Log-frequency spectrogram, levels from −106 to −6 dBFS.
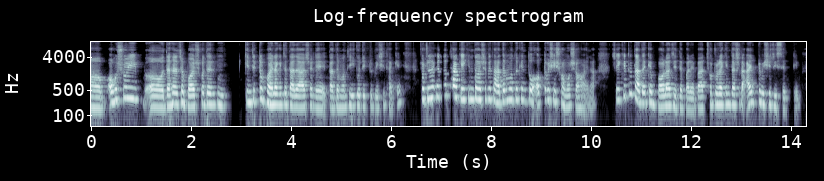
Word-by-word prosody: অ - - 0 0.4
অবশ্যই 270 +5 +2 0.4
অ - - +3 0.3
দেখা 185 +3 +4
যাচ্ছে 210 +2 +1
বয়স্কদের 190 +4 +2
উম 190 - -2 0.5
কিন্তু 235 0 -1
একটু 250 +4 -1
ভয় 205 -3 +7
লাগে। 200 0 +4
যে - - 0
তারা 175 -1 +4
আসলে 175 -1 -4 0.2
তাদের 165 +1 -2
মধ্যে 170 +3 -7
ইগোটা 180 0 -5
একটু 175 - -13
বেশি 165 +4 -10
থাকে। 210 - -11 0.4
ছোটদের 290 +2 +1
ক্ষেত্রেও 330 +2 -5
থাকে, 320 -3 +7
কিন্তু 285 0 -1
আসলে 280 +1 -4
তাদের 240 +2 +3
মতো 275 0 0
কিন্তু 260 -1 -6 0.2
অত 215 - -4
বেশি 260 -1 -2
সমস্যা 175 -3 -3
হয় - - -12
না। - - -15 0.4
সেক্ষেত্রে 330 +8 -4
তাদেরকে 225 -2 +3 0.2
বলা 175 +2 +5
যেতে 170 -1 -4
পারে 150 -1 -2
বা 165 - +2
ছোটরা 205 0 +1
কিন্তু 205 0 -4
আসলে 195 +2 -3
আরেকটু 220 +3 0
বেশি 205 0 -4
receptive 155 - -9
205 Hz, 190 wpm, -21 LUFS, 180-265 Hz, 0.5 s, ভয়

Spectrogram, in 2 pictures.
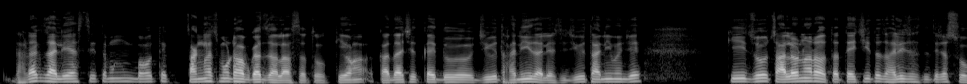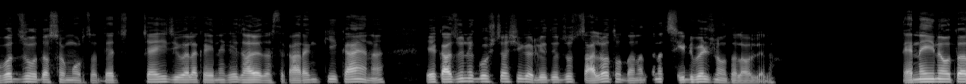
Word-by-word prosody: धडक 130 +9 +1
झाली 135 -3 +4
असती, 135 +1 -3
तर 140 - -6
मग 140 0 -7
बहुतेक 135 +2 -3 0.2
चांगलाच 135 +4 +2
मोठा 140 -1 +3
अपघात 115 -1 +5
झाला 100 -2 +3
असता 100 0 -3
तो 90 -1 -6
किंवा 105 +2 -1 0.2
कदाचित 110 +4 +1
काही 110 - +3
दु 110 0 +1
जीवितहानीही 115 +2 0
झाली 100 -5 +2
असती. 95 0 -8
जीवितहानी 120 +4 -1
म्हणजे, 130 +2 0 0.9
की 140 0 +2
जो 145 +4 +3
चालवणारा 140 +5 +6
होता 125 -2 +2
त्याची 120 +3 -1
तर 140 - 0
झालीच 125 +1 0
असती. 115 -1 -8
त्याच्यासोबत 120 -1 -1
जो 130 - 0
होता 120 -2 0
समोरचा 100 -4 -6
त्याच्याही 100 +5 -3
जीवाला 110 -1 +1
काही 105 0 -2
ना 105 +1 -6
काही 115 +2 -2
झालंच 105 -1 +4
असतं. 95 -3 -7
कारण 105 +4 -1
की 125 - -3
काय 120 +2 +5
आहे 125 - +1
ना, 110 - -4 0.4
एक 120 +1 +2
अजून 120 +4 +4
एक 145 - -2
गोष्ट 135 +1 -1
अशी 130 +1 -3
घडली 110 -4 +1
होती. 110 +1 -2
जो 125 - -2
चालवत 135 0 +3
होता 100 -6 -4
ना, 100 - -6
त्यांना 125 +4 -7
सीट 110 +2 -2
बेल्ट 120 -2 +2
नव्हता 95 -4 -3
लावलेला. 85 -1 -5 1.3
त्यांनीही 120 +6 +4
नव्हता 125 0 +5
115 Hz, 195 wpm, -24 LUFS, 105-130 Hz, 1.3 s, चालवणारा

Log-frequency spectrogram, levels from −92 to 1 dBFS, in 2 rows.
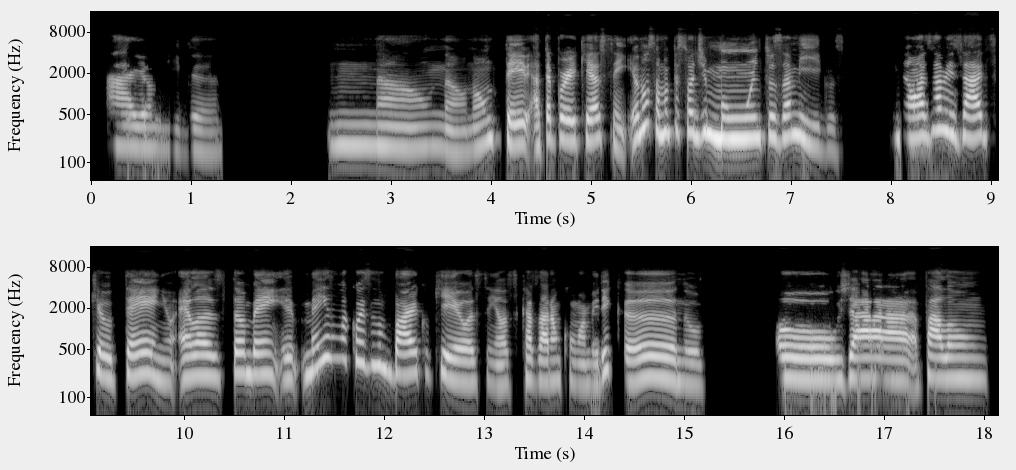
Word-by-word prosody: Ai, 170 -1 -5
amiga. 150 -3 -14 1.1
Hum, 180 0 -6
não 170 -1 -6
não 150 -4 -9
não 170 +8 -4
te 200 -4 0
até 195 +7 -1
porque, 205 0 +1
assim, 210 -7 -1
eu 230 +5 0
não 340 +4 +2
sou 290 - -3
uma 265 +1 +2
pessoa 275 -1 -2
de 250 +2 +1
muitos 230 -1 +5
amigos, 175 - -1 0.5
então 225 0 0
as 240 +1 +1
amizades 240 -5 +2
que 235 - -2
eu 195 -3 -1
tenho, 210 -5 -1
elas 200 0 0
também, 220 -3 -1
eh, 190 - -2
mesma 360 - -3
coisa 325 -4 -2
no 290 -2 0
barco 225 -1 +1
que 225 +2 -5
eu 175 -3 +2
assim, 165 -1 -9
elas 155 +1 -5
se - - -34
casaram 175 -1 -1
com 175 -1 -14
um 155 - -6
americano 175 - -1 0.7
ou 185 -1 +2
já 190 -2 +3
falam 190 -1 0
190 Hz, 140 wpm, -19 LUFS, 175-225 Hz, 1.1 s, muitos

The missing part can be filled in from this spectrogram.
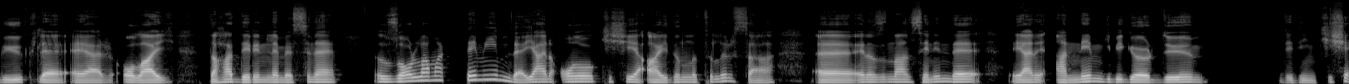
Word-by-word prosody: büyükle 105 -1 0
eğer 100 0 +1
olay 100 -1 +5 0.4
daha 115 +1 +1
derinlemesine 110 +1 0 0.4
Iıı, 130 -1 +1
zorlamak 170 +9 +1 0.2
demeyeyim 210 -4 -2
de 115 - +2
yani 120 +4 +1
o 130 0 +2
kişiye 120 -2 -2
aydınlatılırsa, 110 0 -2 0.4
eee, 100 -1 +4
en 110 - 0
azından 115 +1 -1
senin 120 +4 -3
de 125 -1 +3 0.3
yani, 105 +1 +2
"Annem 115 +7 +1
gibi 115 -1 -2
gördüğüm." 110 +1 +2 0.7
dediğin 100 0 -6
kişi 115 +9 -5
110 Hz, 105 wpm, -22 LUFS, 105-125 Hz, 0.7 s, olay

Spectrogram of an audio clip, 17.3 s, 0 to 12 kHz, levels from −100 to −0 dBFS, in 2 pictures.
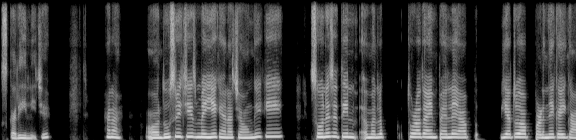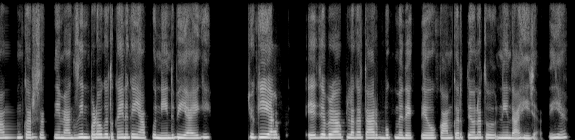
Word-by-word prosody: कर 200 -2 -1
ही 215 0 +2
लीजिए, 255 +7 -4 0.9
है - - +4
ना? 270 -5 +2 0.4
और 235 0 +4
दूसरी 295 +6 +5
चीज़ 310 -1 +2
मैं 290 0 +6
ये 285 +2 +6
कहना 265 -4 +2
चाहूँगी 250 +3 +1
कि 330 +1 -2 0.4
सोने 305 +1 +4
से 330 - +1
3 300 -1 +2
अ, - - -5
मतलब 265 +2 +1 0.4
थोड़ा 295 -1 +3
टाइम 285 -2 +3
पहले, 275 +1 +1
आप 270 +1 -1 0.5
या 270 0 +3
तो 295 +2 +3
आप 280 0 0
पढ़ने 255 +1 +3
का 270 - -1
ही 265 - +1
काम 240 -1 -3 0.2
कर 240 -1 -2
सकती 245 -2 -8
हैं, 235 - 0
मैगज़ीन 230 +4 +1
पढ़ोगे 260 +1 0
तो 270 - -6
कहीं 255 0 -1
न 255 - 0
कहीं 255 -2 +1
आपको 235 +2 -3
नींद 215 0 +3
भी 245 -3 +3
आएगी, 220 +5 -2 0.6
क्योंकि 275 0 +3
आप 250 0 -1 0.4
ए 225 0 +1
जब 255 0 +1
आप 250 +1 -1
लगातार 235 0 -1
बुक 230 0 -3
में 230 -2 +1
देखते 220 +1 -4
हो, 215 0 -1
काम 210 0 -1
करते 215 +2 -4
हो 230 - 0
ना, 235 - 0
तो 240 -2 -3
नींद 225 -1 0
आ 220 - -1
ही 220 -2 -1
जाती 235 +1 -5
है। 250 +2 -2
255 Hz, 215 wpm, -23 LUFS, 230-275 Hz, 0.9 s, मैं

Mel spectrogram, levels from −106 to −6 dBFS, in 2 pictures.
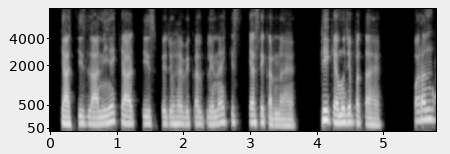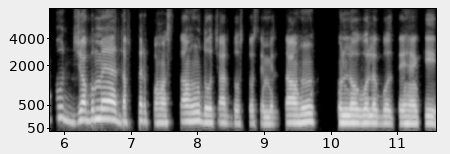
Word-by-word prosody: क्या 125 -3 +5
चीज़ 125 +1 -3
लानी 120 +3 +2
है, 160 - +3
क्या 135 -6 +1
चीज़ 125 -2 -5
पे 120 - -2
जो 125 +1 -3
है 120 0 0
विकल्प 120 0 -5
लेना 120 +3 0
है, 150 - +1
किस 145 -1 -7 0.2
कैसे 140 0 +1
करना 105 -5 -1
है? 100 -1 -3 0.4
ठीक 190 -4 +6
है, 140 - +6
मुझे 140 +2 +5
पता 120 -3 -1
है। 105 -1 -4 0.5
परंतु 195 +4 0 0.2
जब 190 0 +2
मैं 200 -5 +5
दफ्तर 170 +3 -3
पहुँचता 140 +3 -4
हूँ, 165 +1 +2
2-4 140 -1 -1
दोस्तों 125 0 -9
से 125 -1 -12
मिलता 120 +3 -3
हूँ, 145 +3 +3 0.4
उन 135 0 +5
लोग 135 -1 +5
वो 135 0 +4
लोग 130 -2 +1
बोलते 125 0 -3
हैं 125 -1 +2
कि 130 -1 -1
135 Hz, 200 wpm, -25 LUFS, 120-150 Hz, 0.5 s, ठीक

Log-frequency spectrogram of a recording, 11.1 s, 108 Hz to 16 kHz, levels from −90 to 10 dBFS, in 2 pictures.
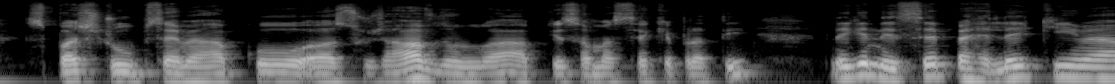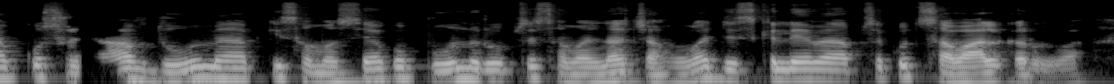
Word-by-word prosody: स्पष्ट 115 +2 0
रूप 110 -2 +2
से 110 - +4
मैं 105 - +2
आपको 105 +2 +1
अ, 105 -1 +4
सुझाव 110 +7 +2
दूँगा, 105 0 -1
आपकी 105 -2 -3
समस्या 100 +1 -4
के - - -4
प्रति। 100 0 -4 0.4
लेकिन 170 +3 +6
इससे 140 +5 +3
पहले 140 +3 +3
की 160 0 -1
मैं 155 -1 +3
आपको 150 +2 -3
सुझाव 130 0 -3
दूँ, 120 +5 0
मैं 145 -1 +2
आपकी 145 +2 -4
समस्या 110 -1 -2
को 150 +2 -2
पूर्ण 130 +3 +1
रूप 125 -1 -2
से - - -3
समझना 105 -5 0
चाहूँगा। 100 +2 -2
जिसके 125 +1 -3
लिए 135 0 +3
मैं 130 -1 +2
आपसे 125 +3 -5
कुछ 165 +2 -5
सवाल 105 +2 +4
करूँगा। 95 +1 -6
115 Hz, 195 wpm, -27 LUFS, 105-140 Hz, 0.4 s, लेकिन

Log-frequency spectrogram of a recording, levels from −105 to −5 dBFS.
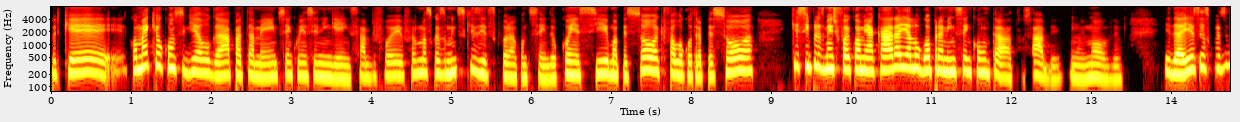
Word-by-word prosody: porque 220 +2 -1
como 255 +3 +4
é - - +4
que 320 +1 -3
eu 300 - 0
consegui 245 -5 +1
alugar 195 -4 0
apartamento 185 -2 -4
sem 195 -1 -6
conhecer 185 -1 -6
ninguém, 165 -3 -3
sabe, 175 +1 -10
foi 185 +1 -5
foi 205 +3 -10
umas 220 -1 -2
coisas 210 -2 -3
muito 225 +4 +2
esquisitas 225 -5 -3
que - - -46
foram 180 -2 -2
acontecendo. 165 -1 -7
Eu 165 - -3
conheci 205 +2 0
uma 190 -2 -1
pessoa, 240 +7 +1
que - - -20
falou 195 -3 -1
com 185 - -5
outra 180 0 -4
pessoa, 225 +7 0 0.4
que 315 -2 -1
simplesmente 280 -3 +4
foi 265 -1 +4
com 260 - +2
a - - +5
minha 240 -1 +4
cara 260 +3 +6
e 290 - +3
alugou 270 -3 +4
pra 250 0 +1
mim 230 0 +4
sem 235 0 -1
contrato, 205 -8 -2
sabe, 165 -3 -6
um 165 -1 -6
imóvel? 160 -2 -6 0.5
E 230 - -2
daí 205 +2 +7
essas 265 +1 0
coisas 280 +3 -6
210 Hz, 205 wpm, -24 LUFS, 180-245 Hz, 0.5 s, daí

